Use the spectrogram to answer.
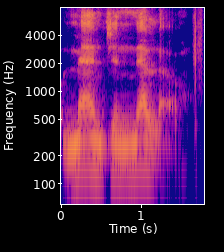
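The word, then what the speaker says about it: Manganiello: years um I think his name is Joe mancello montegelo something like that let me look up the pronunciation of his name Joe manginello okay oh Sofia Vergara has asked the court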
